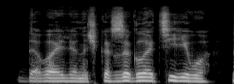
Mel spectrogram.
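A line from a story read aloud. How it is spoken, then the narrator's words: Growled. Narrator (Russian): зарычал он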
